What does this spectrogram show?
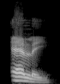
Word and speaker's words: Ellie: The shortened form of this is Ellie. 2 syllables, stress on the first.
